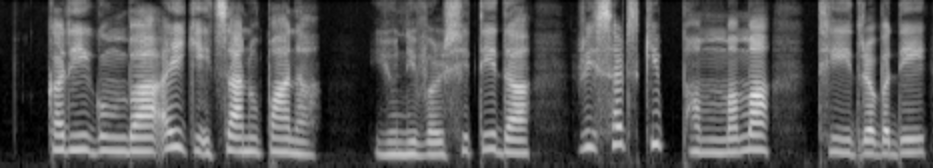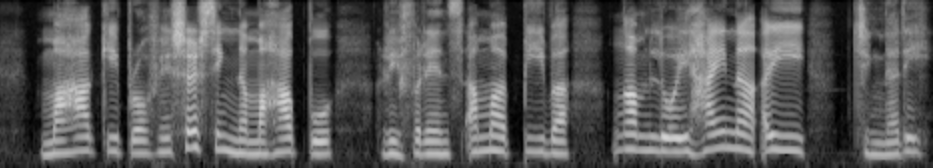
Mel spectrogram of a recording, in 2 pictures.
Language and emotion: Manipuri, fearful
